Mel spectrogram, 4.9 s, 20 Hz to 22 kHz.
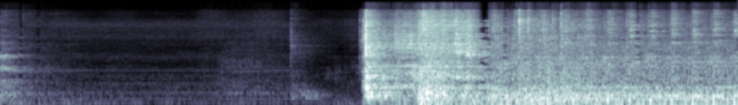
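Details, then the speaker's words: John Deere 445 mower twin, 1068 hours, left plug wire removed so it runs on the right cylinder alone: catches at once and holds a steady, even beat, firing normally. "yep good to go on both cylinders"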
